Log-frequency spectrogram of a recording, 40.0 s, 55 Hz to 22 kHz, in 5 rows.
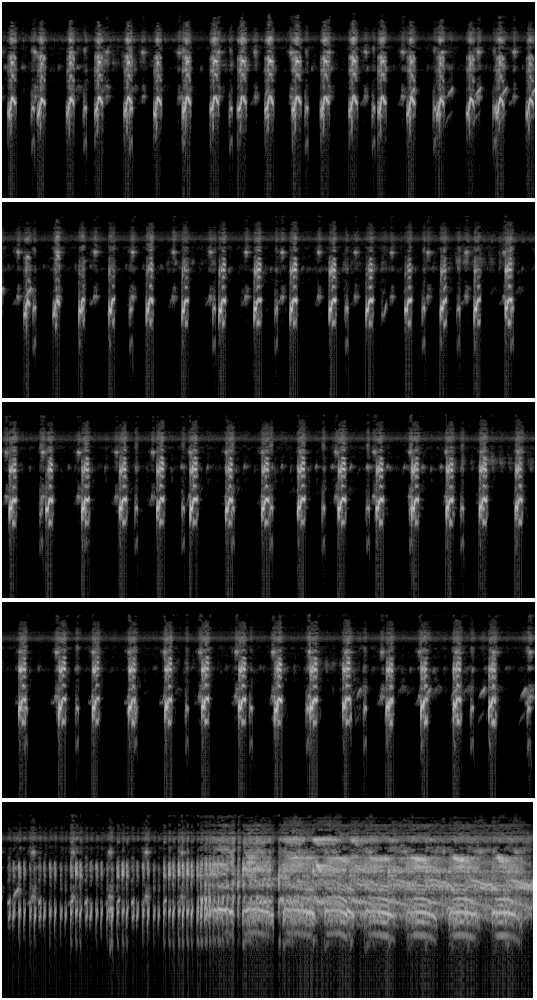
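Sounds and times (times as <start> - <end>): bird repeating nasal call: 34.4 - 39.9.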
